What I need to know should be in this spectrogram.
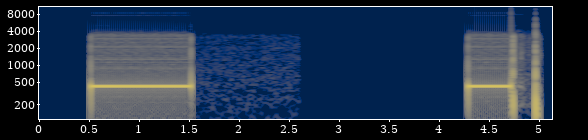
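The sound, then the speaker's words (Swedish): Telephone ringback tone heard while calling a number: two steady, buzzy tone bursts of about a second each, separated by a long silent pause. The second burst is cut short by sharp clicks. “Ja, det är det vi ska göra. Vi ska ringa. Se om man svarar.”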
